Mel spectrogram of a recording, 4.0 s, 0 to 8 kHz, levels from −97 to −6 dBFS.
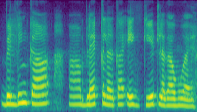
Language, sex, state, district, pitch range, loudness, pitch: Hindi, female, Rajasthan, Jaipur, 200-225 Hz, -15 LUFS, 215 Hz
